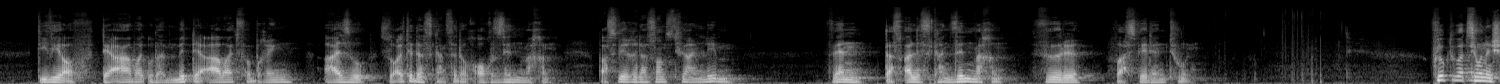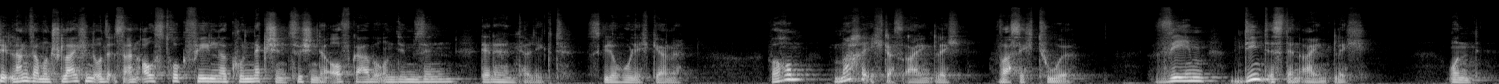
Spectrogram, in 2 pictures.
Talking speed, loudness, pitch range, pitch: 150 wpm, -19 LUFS, 105-135 Hz, 115 Hz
